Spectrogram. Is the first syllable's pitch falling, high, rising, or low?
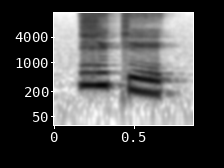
high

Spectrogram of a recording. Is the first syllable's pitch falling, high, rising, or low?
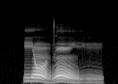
falling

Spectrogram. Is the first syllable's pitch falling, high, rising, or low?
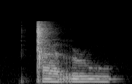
low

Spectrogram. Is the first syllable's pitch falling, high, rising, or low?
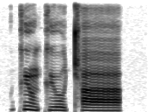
falling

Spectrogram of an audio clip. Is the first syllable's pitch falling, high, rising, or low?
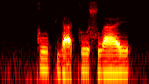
high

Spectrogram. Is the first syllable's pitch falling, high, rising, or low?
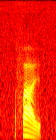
falling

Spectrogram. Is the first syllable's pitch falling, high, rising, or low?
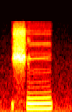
high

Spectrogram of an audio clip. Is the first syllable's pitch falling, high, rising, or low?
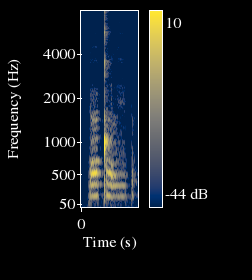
low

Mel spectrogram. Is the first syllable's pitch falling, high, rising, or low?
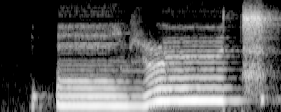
low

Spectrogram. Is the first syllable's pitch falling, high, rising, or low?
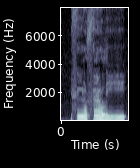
low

